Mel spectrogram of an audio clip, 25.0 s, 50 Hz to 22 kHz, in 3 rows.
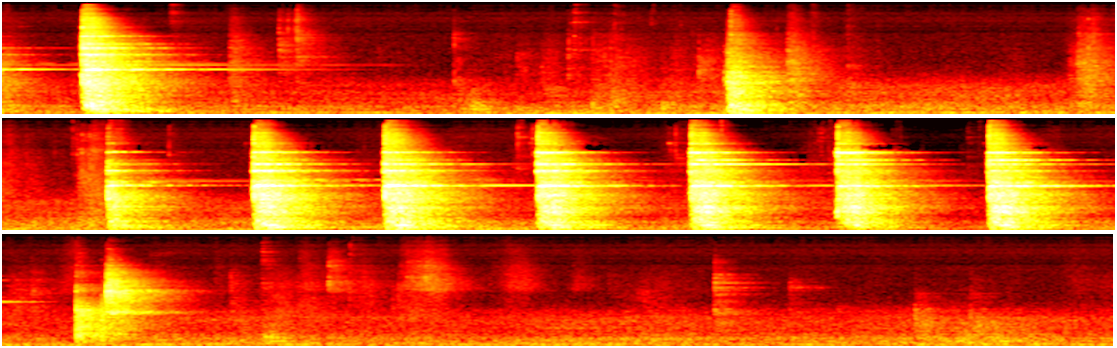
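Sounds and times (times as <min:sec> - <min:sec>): hammer striking steel: 0:00.0 - 0:02.3, 0:09.1 - 0:16.8.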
